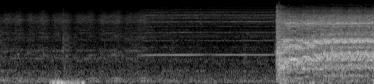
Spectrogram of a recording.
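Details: 2015 Ford 6.7 Powerstroke diesel freshly swapped into a 2011 F-250, first start: faint steady whine, then the engine lights off abruptly into a loud, even clattering run; healthy first start.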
